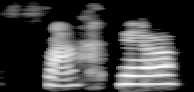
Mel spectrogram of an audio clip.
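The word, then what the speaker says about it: Sacher: S-A-C-H-E-R, escreve-se, Saja, pronuncia-se, e a letra S,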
